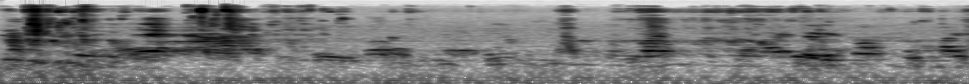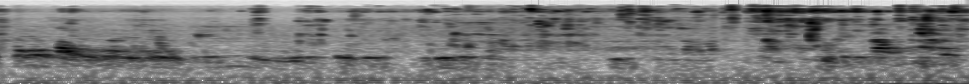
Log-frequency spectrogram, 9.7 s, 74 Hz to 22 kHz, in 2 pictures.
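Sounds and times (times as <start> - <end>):
clothes swished and lifted in a water basin: 0.0 - 1.9, 2.9 - 9.6.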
